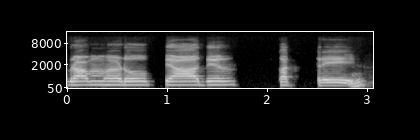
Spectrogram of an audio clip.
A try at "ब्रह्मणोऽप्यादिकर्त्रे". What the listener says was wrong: प्यादिर कत्रे नहीं, प्यादि कर्त्रे। कर्त्रे रा जो है वो आदिर दर दा के बाद नहीं, वो का के बाद।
